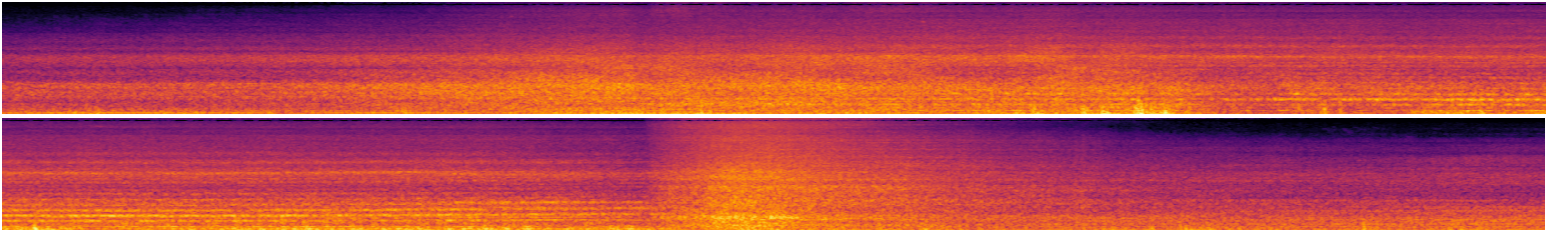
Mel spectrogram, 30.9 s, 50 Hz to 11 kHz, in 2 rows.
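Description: c2c electric multiple-unit passenger train passing close by on the rails: a rumble that builds as it approaches, with a steady whine through the middle. A brief, louder rush comes about three quarters of the way in, then the sound fades as the train goes away.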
